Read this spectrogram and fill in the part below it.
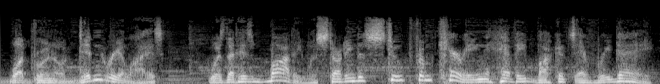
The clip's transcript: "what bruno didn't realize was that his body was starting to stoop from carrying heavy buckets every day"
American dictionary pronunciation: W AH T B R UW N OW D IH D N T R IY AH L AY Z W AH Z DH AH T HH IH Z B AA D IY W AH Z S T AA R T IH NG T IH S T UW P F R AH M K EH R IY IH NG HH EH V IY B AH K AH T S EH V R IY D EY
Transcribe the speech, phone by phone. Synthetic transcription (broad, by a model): W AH T B R UW N OW D IH D N T R IY AH L AY Z W AH Z DH AH T HH IH Z B AA D IY W AH Z S T AA R T IH NG T IH S T UW P F R AH M K EH R IY IH NG HH EH V IY B AH K AH T S EH V R IY D EY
